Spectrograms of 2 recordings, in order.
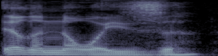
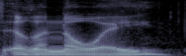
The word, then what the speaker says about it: Illinois: It's not Illinois. There's no noise in Illinois. It's silent. It's Illinois. So we do Illinois, not Illinois.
